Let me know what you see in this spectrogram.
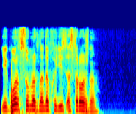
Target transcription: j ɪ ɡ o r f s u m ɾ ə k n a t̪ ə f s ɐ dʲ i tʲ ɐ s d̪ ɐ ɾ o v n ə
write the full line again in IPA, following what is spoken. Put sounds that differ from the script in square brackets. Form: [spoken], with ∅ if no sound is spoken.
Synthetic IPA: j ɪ ɡ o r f s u m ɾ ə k n a [d̪] ə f [x] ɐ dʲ i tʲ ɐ s [t̪] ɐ ɾ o [ʐ] n ə

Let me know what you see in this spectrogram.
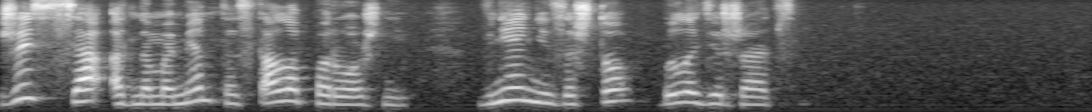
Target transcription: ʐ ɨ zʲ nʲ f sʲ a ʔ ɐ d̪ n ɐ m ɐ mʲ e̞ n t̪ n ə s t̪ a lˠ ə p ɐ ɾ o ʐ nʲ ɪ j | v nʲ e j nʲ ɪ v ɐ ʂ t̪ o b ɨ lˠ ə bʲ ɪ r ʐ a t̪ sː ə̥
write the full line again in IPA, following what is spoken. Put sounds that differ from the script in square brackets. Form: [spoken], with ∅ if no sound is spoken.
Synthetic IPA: ʐ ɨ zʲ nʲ f sʲ a ʔ ɐ d̪ n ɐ m ɐ mʲ e̞ n t̪ n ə s t̪ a lˠ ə p ɐ ɾ o ʐ nʲ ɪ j | v nʲ e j nʲ ɪ [z] ɐ ʂ t̪ o b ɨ lˠ ə [dʲ] ɪ r ʐ a t̪ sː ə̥

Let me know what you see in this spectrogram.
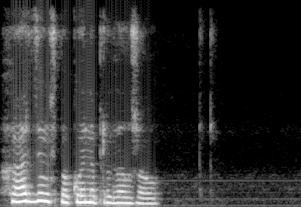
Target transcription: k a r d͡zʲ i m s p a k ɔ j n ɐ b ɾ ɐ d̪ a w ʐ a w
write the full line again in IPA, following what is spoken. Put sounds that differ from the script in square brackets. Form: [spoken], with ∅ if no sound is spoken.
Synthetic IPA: [x] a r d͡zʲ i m s p a k ɔ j n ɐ [p] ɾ ɐ d̪ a w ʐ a w

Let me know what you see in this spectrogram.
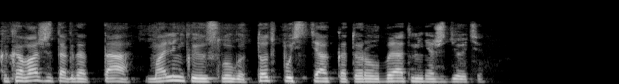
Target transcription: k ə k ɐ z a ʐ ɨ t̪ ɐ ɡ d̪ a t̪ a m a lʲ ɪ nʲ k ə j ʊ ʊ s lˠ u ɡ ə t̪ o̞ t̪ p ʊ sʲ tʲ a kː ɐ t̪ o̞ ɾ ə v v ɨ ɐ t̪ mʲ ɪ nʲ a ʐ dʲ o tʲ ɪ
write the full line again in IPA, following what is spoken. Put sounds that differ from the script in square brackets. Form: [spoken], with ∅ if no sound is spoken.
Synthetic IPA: k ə k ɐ [v] a ʐ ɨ t̪ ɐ ɡ d̪ a t̪ a m a lʲ ɪ nʲ k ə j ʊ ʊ s lˠ u ɡ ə t̪ o̞ t̪ p ʊ sʲ tʲ a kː ɐ t̪ o̞ ɾ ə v v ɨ ɐ t̪ mʲ ɪ nʲ a ʐ dʲ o tʲ ɪ

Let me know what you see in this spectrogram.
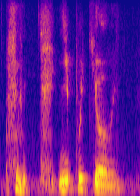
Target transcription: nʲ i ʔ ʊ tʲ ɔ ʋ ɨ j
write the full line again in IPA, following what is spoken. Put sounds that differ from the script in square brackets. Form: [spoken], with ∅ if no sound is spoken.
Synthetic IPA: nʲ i [p] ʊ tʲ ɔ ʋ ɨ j

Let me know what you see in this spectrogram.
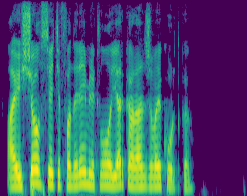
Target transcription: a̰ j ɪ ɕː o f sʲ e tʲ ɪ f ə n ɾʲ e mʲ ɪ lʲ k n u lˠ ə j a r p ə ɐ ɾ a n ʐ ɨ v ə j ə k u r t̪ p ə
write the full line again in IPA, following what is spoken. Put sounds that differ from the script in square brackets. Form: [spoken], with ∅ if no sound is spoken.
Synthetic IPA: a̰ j ɪ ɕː o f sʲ e tʲ ɪ f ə n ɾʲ e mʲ ɪ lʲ k n u lˠ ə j a r [k] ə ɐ ɾ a n ʐ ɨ v ə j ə k u r t̪ [k] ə

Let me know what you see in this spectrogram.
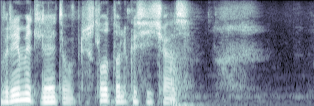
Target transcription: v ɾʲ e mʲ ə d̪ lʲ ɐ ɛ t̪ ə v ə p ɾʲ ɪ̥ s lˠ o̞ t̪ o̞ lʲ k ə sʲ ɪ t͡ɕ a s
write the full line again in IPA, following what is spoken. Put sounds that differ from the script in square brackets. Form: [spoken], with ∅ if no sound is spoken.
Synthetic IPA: v ɾʲ e mʲ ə d̪ lʲ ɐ ɛ t̪ ə v ə p ɾʲ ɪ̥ [ʂ] lˠ o̞ t̪ o̞ lʲ k ə sʲ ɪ t͡ɕ a s

